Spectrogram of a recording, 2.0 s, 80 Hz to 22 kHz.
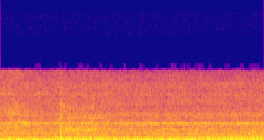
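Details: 2002 Opel Vectra C heater blower motor running loudly before removal: steady rushing drone with a rough low grumble underneath and no clear beat; the motor sounds worn and noisy.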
